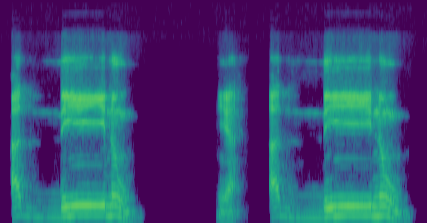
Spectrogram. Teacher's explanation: Jadi alif lamnya hilang, masuk ke huruf dal, ditandai dengan tasydid. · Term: syamsiyah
